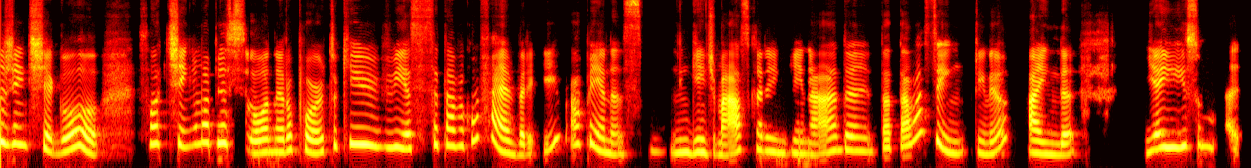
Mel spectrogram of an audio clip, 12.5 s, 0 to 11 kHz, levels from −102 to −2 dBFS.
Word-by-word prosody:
a 385 Hz, -, +8 dB
gente 340 Hz, -2 st, 0 dB
chegou, 265 Hz, -1 st, +3 dB, 0.3 s
só 355 Hz, 0 st, -2 dB
tinha 350 Hz, -2 st, 0 dB
uma 380 Hz, +1 st, +2 dB
pessoa 360 Hz, -, +1 dB
no 220 Hz, -, -3 dB
aeroporto 230 Hz, +2 st, +1 dB
que 345 Hz, 0 st, +3 dB
via 295 Hz, -2 st, 0 dB
se 275 Hz, -, -12 dB
você 345 Hz, -, -4 dB
estava 320 Hz, -1 st, -1 dB
com 420 Hz, +8 st, -4 dB
febre, 205 Hz, -, +1 dB
e 430 Hz, -, -4 dB
apenas. 230 Hz, -, -2 dB, 0.3 s
Ninguém 215 Hz, 0 st, -1 dB
de 210 Hz, -, -5 dB
máscara, 245 Hz, +7 st, +3 dB
ninguém 210 Hz, -3 st, -4 dB
nada, 235 Hz, +7 st, +1 dB, 0.2 s
esta 225 Hz, -10 st, -3 dB
estava 155 Hz, +3 st, 0 dB
assim, 290 Hz, -, -1 dB
entendeu, 210 Hz, -, -4 dB, 0.2 s
ainda. 185 Hz, -3 st, +3 dB, 0.7 s
E 230 Hz, +5 st, -1 dB
aí 295 Hz, +1 st, +4 dB
isso, 315 Hz, +1 st, 0 dB, 0.3 s
ah -, -, -3 dB
255 Hz, 155 wpm, -23 LUFS, 210-330 Hz, 0.7 s, a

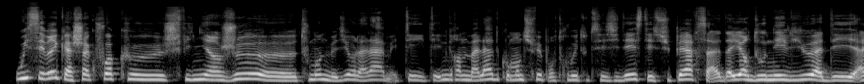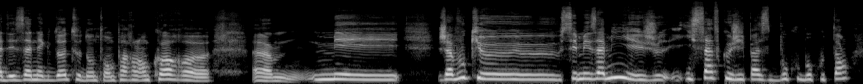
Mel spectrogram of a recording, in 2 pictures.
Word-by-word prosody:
Oui, 285 Hz, +3 st, +5 dB
c'est 280 Hz, -4 st, -1 dB
vrai 290 Hz, +3 st, +3 dB
qu'à 210 Hz, -6 st, +3 dB
chaque 215 Hz, +2 st, 0 dB
fois 250 Hz, 0 st, +2 dB
que, 245 Hz, 0 st, -7 dB, 0.3 s
heu, -, -, +1 dB
je 200 Hz, -, -3 dB
finis 225 Hz, 0 st, 0 dB
un 205 Hz, -1 st, +1 dB
jeu, 215 Hz, +7 st, 0 dB, 0.5 s
heu, -, -, -6 dB
tout 200 Hz, +6 st, -10 dB
le 230 Hz, -, 0 dB
monde 230 Hz, -, 0 dB
me 175 Hz, -, -2 dB
dit: 210 Hz, +7 st, -4 dB
«Oh -, -, -2 dB
là 185 Hz, -2 st, -4 dB
là, 210 Hz, 0 st, -4 dB
mais -, -, -14 dB
tu 210 Hz, -, -8 dB
es -, -, -11 dB
tu 180 Hz, +2 st, -10 dB
es -, -, -1 dB
une 220 Hz, -, -3 dB
grande 220 Hz, -1 st, -4 dB
malade, 220 Hz, +5 st, -1 dB
comment 210 Hz, 0 st, -4 dB
tu 210 Hz, -, -4 dB
fais 230 Hz, -, -4 dB
pour 175 Hz, -2 st, -11 dB
trouver 205 Hz, -1 st, -4 dB
toutes 190 Hz, 0 st, -15 dB
ces 180 Hz, -2 st, -8 dB
idées? 225 Hz, +6 st, 0 dB
C'était 190 Hz, -5 st, -4 dB
super!» 210 Hz, +6 st, +1 dB
ça -, -, -3 dB
a -, -, -1 dB
d'ailleurs 210 Hz, +4 st, +4 dB
donné 215 Hz, +1 st, +3 dB
lieu 215 Hz, +3 st, +2 dB
à 185 Hz, -, +4 dB
des 180 Hz, -1 st, +1 dB
à 195 Hz, -, 0 dB
des 195 Hz, +2 st, -1 dB
anecdotes, 215 Hz, +1 st, 0 dB
heu, -, -, -2 dB
dont 190 Hz, 0 st, -3 dB
on 180 Hz, +1 st, -3 dB
parle 205 Hz, 0 st, -2 dB
encore, 210 Hz, +2 st, +1 dB
heu, 165 Hz, -4 st, +1 dB, 0.4 s
hem. 165 Hz, -2 st, 0 dB, 0.3 s
Mais 220 Hz, -2 st, +2 dB, 0.4 s
j'avoue 235 Hz, +8 st, +4 dB
que, 235 Hz, -5 st, +1 dB
c'est 260 Hz, +5 st, -2 dB
mes 260 Hz, +1 st, +2 dB
amis 300 Hz, +2 st, +6 dB
et 215 Hz, 0 st, 0 dB
je 205 Hz, +2 st, -4 dB
ils 260 Hz, -7 st, -6 dB
savent 295 Hz, -1 st, +1 dB
que 275 Hz, -, -1 dB
j'y 230 Hz, -1 st, 0 dB
passe 225 Hz, -2 st, -2 dB
beaucoup, 235 Hz, +5 st, -7 dB
beaucoup 225 Hz, +1 st, -5 dB
de 225 Hz, -, -25 dB
temps. 265 Hz, +2 st, -3 dB
215 Hz, 255 wpm, -19 LUFS, 195-235 Hz, 0.5 s, amis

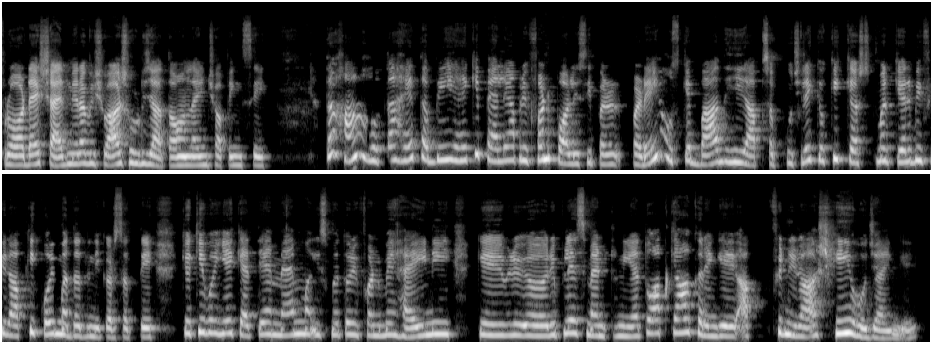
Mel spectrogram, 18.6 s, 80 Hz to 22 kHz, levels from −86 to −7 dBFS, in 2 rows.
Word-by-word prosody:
Fraud 215 Hz, -1 st, +2 dB
है, 225 Hz, -, +6 dB
शायद 230 Hz, -3 st, +3 dB
मेरा 235 Hz, +1 st, +2 dB
विश्वास 240 Hz, 0 st, +2 dB
उठ 245 Hz, -2 st, 0 dB
जाता 210 Hz, -4 st, +1 dB
ऑनलाइन 205 Hz, +1 st, +3 dB
शॉपिंग 205 Hz, -1 st, -4 dB
से। 395 Hz, -, -2 dB, 0.6 s
तो 430 Hz, -, +3 dB
हाँ, 395 Hz, -, +5 dB, 0.2 s
होता 305 Hz, +2 st, -2 dB
है, 315 Hz, +3 st, -1 dB
तब 335 Hz, -5 st, 0 dB
भी 320 Hz, -, +1 dB
ये 320 Hz, -, 0 dB
है 315 Hz, -, 0 dB
कि 315 Hz, -, 0 dB
पहले 300 Hz, 0 st, -1 dB
आप 315 Hz, 0 st, -4 dB
रिफंड 320 Hz, +3 st, +4 dB
पॉलिसी 240 Hz, 0 st, -1 dB
पड़ 225 Hz, 0 st, -1 dB, 0.2 s
पढ़ें, 230 Hz, -, +2 dB
उसके 310 Hz, -1 st, -4 dB
बाद 255 Hz, +6 st, +2 dB
ही 275 Hz, -1 st, +1 dB
आप -, -, -13 dB
सब 230 Hz, -1 st, -9 dB
कुछ 250 Hz, 0 st, -9 dB
लें। 310 Hz, +3 st, -1 dB
क्योंकि 315 Hz, +2 st, +1 dB
कस्टमर 260 Hz, +3 st, -2 dB
केयर 275 Hz, 0 st, +1 dB
भी 310 Hz, -, +3 dB
फिर 290 Hz, -5 st, -2 dB
आपकी 235 Hz, +6 st, +1 dB
कोई 275 Hz, -, +2 dB
मदद 235 Hz, -3 st, -1 dB
नहीं 215 Hz, -2 st, -2 dB
कर 205 Hz, -, +1 dB
सकते। 420 Hz, -, -1 dB, 0.3 s
क्योंकि 295 Hz, +2 st, +2 dB
वो 305 Hz, -, -1 dB
ये 290 Hz, 0 st, 0 dB
कहते 240 Hz, +2 st, -3 dB
हैं, 275 Hz, 0 st, -1 dB
मैम 265 Hz, +3 st, 0 dB
इसमें 260 Hz, 0 st, -7 dB
तो 275 Hz, -, -3 dB
रिफंड 250 Hz, -2 st, -3 dB
में 260 Hz, +1 st, -2 dB
है 210 Hz, -3 st, -1 dB
ही 235 Hz, +3 st, +1 dB
नहीं 275 Hz, +1 st, +3 dB, 0.3 s
कि 260 Hz, -2 st, +2 dB, 0.2 s
रि 250 Hz, -1 st, +1 dB
अ, 240 Hz, -1 st, +2 dB
रिप्लेसमेंट 265 Hz, -4 st, -1 dB
नहीं 230 Hz, -1 st, -2 dB
है, 230 Hz, -, -1 dB
तो 300 Hz, -, -2 dB
आप 295 Hz, -, -3 dB
क्या 310 Hz, 0 st, +3 dB
करेंगे? 230 Hz, -4 st, +1 dB
आप -, -, -2 dB, 0.2 s
फिर 310 Hz, -, +1 dB
निराश 240 Hz, -2 st, +1 dB
ही 295 Hz, +1 st, +9 dB
हो 240 Hz, -9 st, +4 dB
जाएँगे। 180 Hz, +2 st, -4 dB
255 Hz, 235 wpm, -24 LUFS, 230-295 Hz, 0.6 s, ही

